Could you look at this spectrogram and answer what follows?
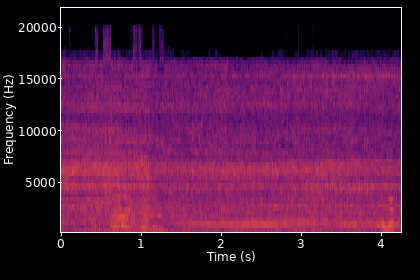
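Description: A kitchen mixer grinder runs with a steady whining motor hum, rising briefly at the start and near the end, while people talk nearby over it.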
